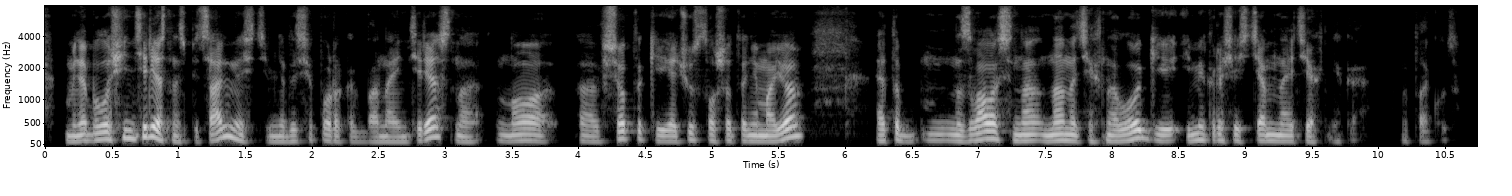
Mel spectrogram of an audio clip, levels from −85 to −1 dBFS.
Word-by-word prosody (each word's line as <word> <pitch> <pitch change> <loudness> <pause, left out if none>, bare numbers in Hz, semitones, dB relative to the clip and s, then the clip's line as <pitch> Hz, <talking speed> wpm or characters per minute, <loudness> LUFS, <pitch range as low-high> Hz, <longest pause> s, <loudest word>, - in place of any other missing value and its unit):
У - - -5
меня 125 +3 +3
была 145 +3 +3
очень 175 +4 +2
интересная 170 - +4
специальность, 120 - -1
и - - -8
мне 110 - -3
до 115 - -5
сих 135 +4 -7
пор, 125 -4 -2
как 105 -1 -13
бы, 105 - -7
она 105 0 -3
интересна, 110 - 0
но, 120 -1 -1 0.2
э, 110 -2 -5
всё-таки 160 -3 0
я 115 -1 +1
чувствовал, 135 0 -4
что 125 - -1
это 120 - -5
не 120 - +1
моё. 120 - +4 0.5
Это 120 0 -1
б 115 0 -9
называлось 130 +5 +3
на 125 +1 +2
"Нанотехнологии 125 +3 +2
и 120 - -8
микросистемная 125 -3 -1
техника". - - -8 0.3
Вот - - -22
так - - -15
вот. - - -22
125 Hz, 195 wpm, -26 LUFS, 115-140 Hz, 0.5 s, интересная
